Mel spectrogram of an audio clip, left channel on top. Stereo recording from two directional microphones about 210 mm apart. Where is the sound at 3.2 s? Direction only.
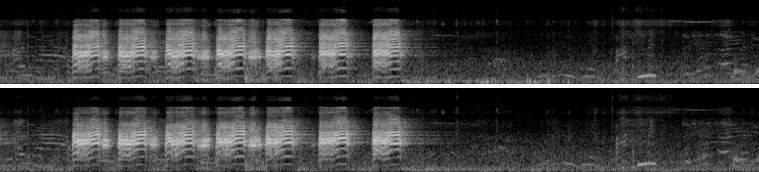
30° left (ahead or behind).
